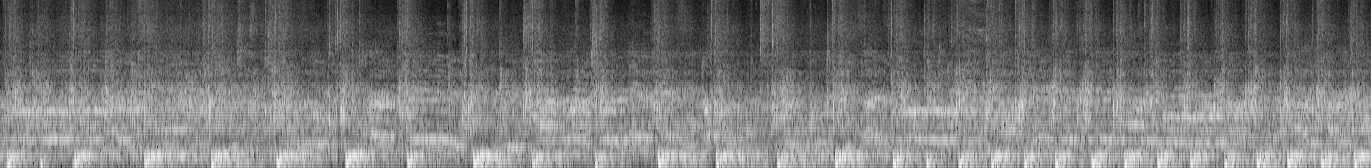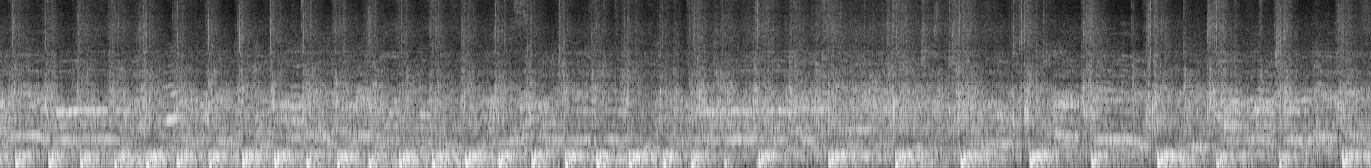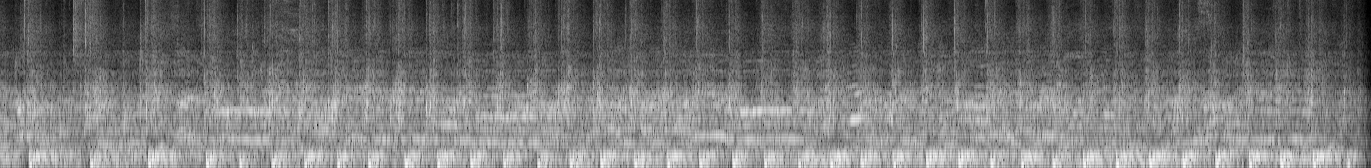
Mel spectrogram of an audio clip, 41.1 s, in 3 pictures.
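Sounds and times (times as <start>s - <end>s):
crowd chanting: 0.0s - 41.1s.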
